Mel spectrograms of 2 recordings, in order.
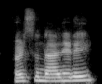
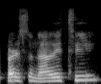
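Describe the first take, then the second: First: "personality" with an American flapped t; American "personality", ending tapped as "-lery"; more North American. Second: "personality" with a crisp British t; British-style "personality", t fully sounded, pitched higher; more British. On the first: Teacher contrasts two accents for students, more North American. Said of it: "estoy sonando más norteamericano". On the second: Teacher contrasts two accents for students, more British. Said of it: "estoy hablando más británico". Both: Shown as a demonstration.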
